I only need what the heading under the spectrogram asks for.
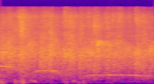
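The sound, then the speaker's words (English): A sizable crowd claps steadily to welcome a woman who is about to preach this morning, a dense wash of overlapping hand claps, sustained and moderately loud with a faint tonal hum beneath. “would you guys give her a big, huge hand clap and welcome her as she preaches this morning?”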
